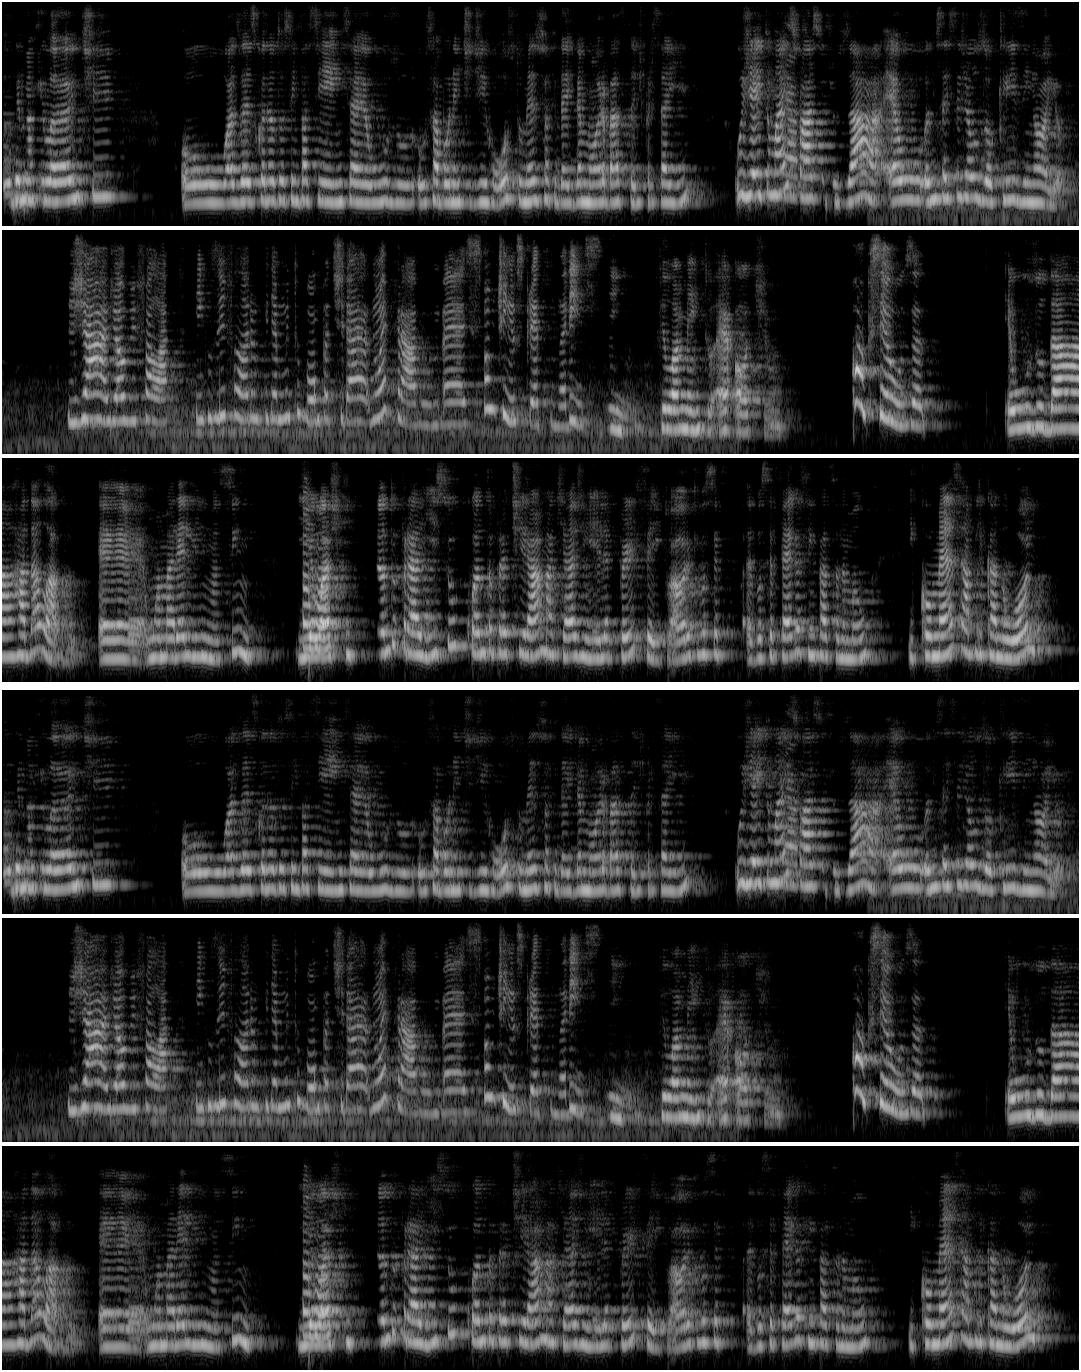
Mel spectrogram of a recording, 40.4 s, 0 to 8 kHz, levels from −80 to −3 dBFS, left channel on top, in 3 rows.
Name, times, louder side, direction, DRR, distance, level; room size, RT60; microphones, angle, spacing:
voice 1, 0.0-1.4 2.2-8.6 9.2-13.3 21.0-23.2 26.0-30.1 30.6-31.3 31.6-37.8 38.3-39.8, left 3 dB, 50° left, 7 dB, 1.3 m, -32 dB
sound 1, 10.8-22.7, right 1 dB, ahead, 3.1 m, -55 dB
voice 2, 14.3-15.5 15.9-20.9 24.1-25.0 30.7-31.0, left 2 dB, 15° left, 12 dB, 1.1 m, -33 dB
28.0 x 18.0 x 8.2 m, 0.83 s
head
